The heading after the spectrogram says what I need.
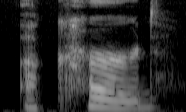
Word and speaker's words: occurred: How about occurred? Occurred. Where will we have the accent? Occurred. It's on the cur.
